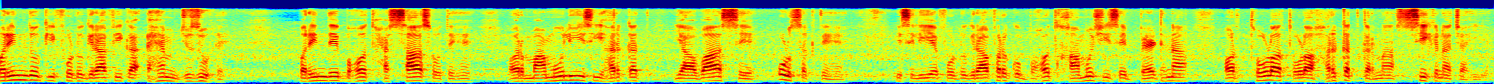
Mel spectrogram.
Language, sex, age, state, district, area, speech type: Urdu, male, 45-60, Delhi, North East Delhi, urban, spontaneous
